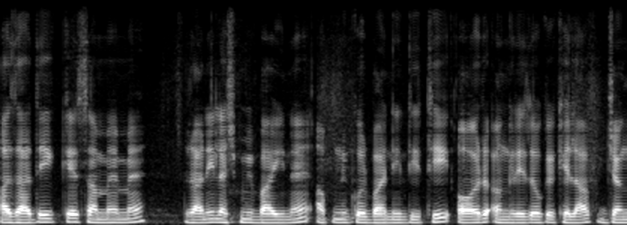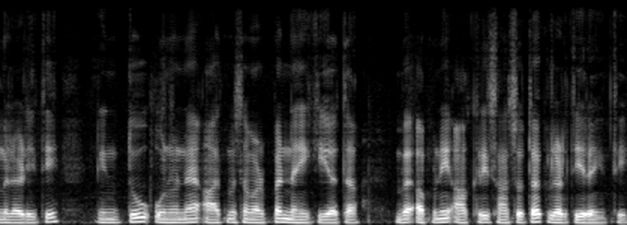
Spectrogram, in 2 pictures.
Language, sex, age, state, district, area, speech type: Hindi, male, 30-45, Madhya Pradesh, Jabalpur, urban, spontaneous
